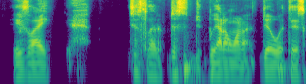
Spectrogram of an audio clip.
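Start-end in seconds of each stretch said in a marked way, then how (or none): 1.7-3.8 stage-whispered aside. Retelling what the branch manager said: imitating a whisper. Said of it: "he whispers or something".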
